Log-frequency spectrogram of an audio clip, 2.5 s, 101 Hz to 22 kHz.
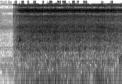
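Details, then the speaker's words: Arrma Big Rock 3S RC truck after aluminum motor mount and spur install, spur gear clearance close and Dremel-modified: motor spins to a high steady whine with a gritty, uneven rasp; owner suspects gear mesh or break-in; cause unconfirmed. "that if that's if that's what I'm hearing cuz it don't sound as smooth as it could it could just be that Breakin thing that you have to do"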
